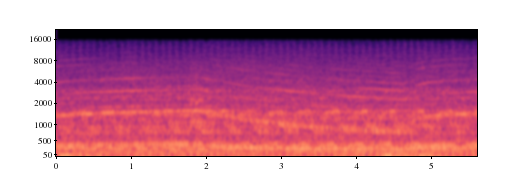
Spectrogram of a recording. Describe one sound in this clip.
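Several police sirens wail and warble together.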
